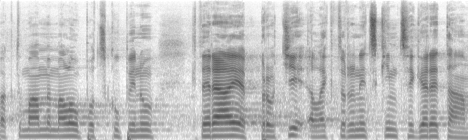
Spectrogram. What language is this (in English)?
Czech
